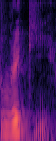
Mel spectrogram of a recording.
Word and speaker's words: Ricky: Oh, it's pronounced Ricky.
